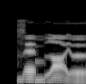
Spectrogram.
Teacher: Note the stress is on the second syllable.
